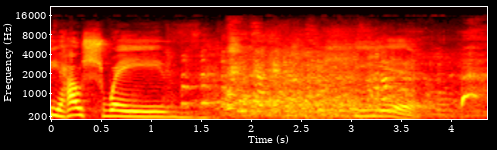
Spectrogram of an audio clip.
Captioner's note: audience laughs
